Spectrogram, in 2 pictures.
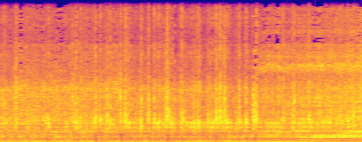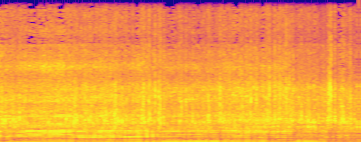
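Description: Car engine heard from inside an open-top convertible, with wind and road rush around it. The engine pulls through a corner, then its pitch rises steadily as it accelerates from about three seconds in.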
